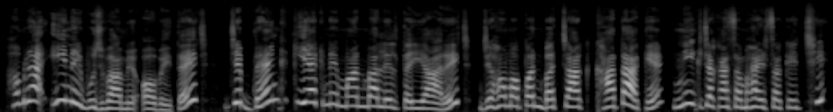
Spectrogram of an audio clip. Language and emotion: Maithili, disgusted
